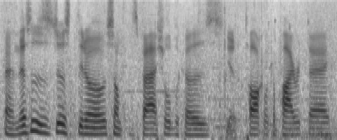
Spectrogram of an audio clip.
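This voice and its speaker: A man's voice: medium pitch, steady tone, a little fast. A man streaming a game live, talking casually to his viewers and thinking aloud as things happen. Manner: chatty, thinks aloud, reacts to surprises. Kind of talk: live gameplay commentary. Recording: game sounds of ocean and ship noise behind.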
